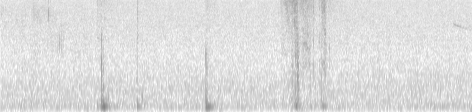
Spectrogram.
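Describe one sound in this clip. Footsteps thud slowly on a wooden floor.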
